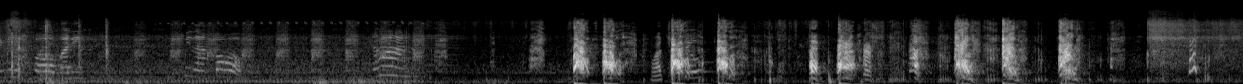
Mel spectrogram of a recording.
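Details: Brogan, a 4-year-old Staffordshire Bull Terrier, playing with his big hard plastic ball; a person talks for the first few seconds, then about ten loud, sharp barks come in quick succession over roughly six seconds.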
